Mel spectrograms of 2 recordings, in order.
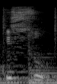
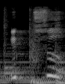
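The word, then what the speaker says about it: いす: Hai, kursi itu bahasa Jepangnya isu. Isu. Isu. Ya, bukan itsu, bukan, beda lagi ya. Jadi hati-hati pelafalannya ya.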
